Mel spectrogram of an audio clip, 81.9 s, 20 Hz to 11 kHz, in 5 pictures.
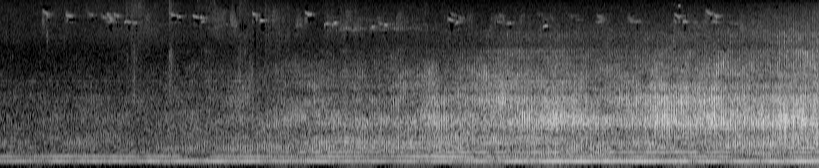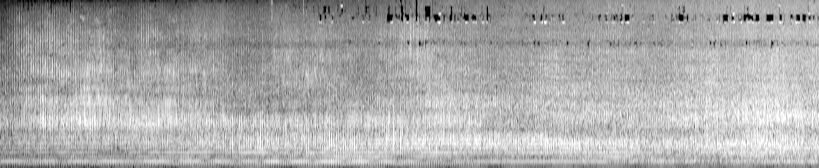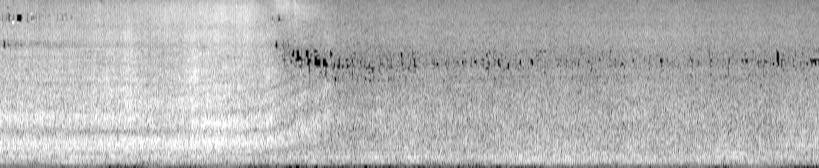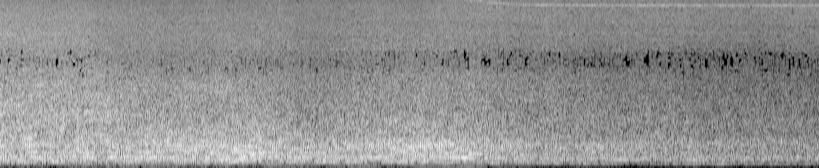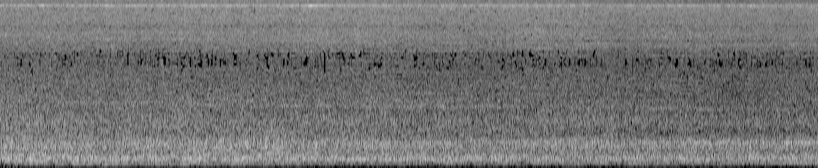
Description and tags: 20130402 copter.outside.10
noise of a helicopter approaching, recorded at Peulla (Vicente Perez Rosales National Park, Chile)
helicopter, engine, chopper, rotor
